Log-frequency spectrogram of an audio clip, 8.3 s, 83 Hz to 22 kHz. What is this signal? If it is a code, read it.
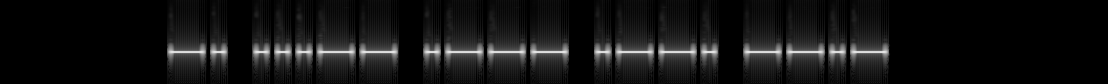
Morse code, heard as a keyed tone, about 15 wpm, 700 Hz. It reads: N3JPQ
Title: USA Call Signs - 5 Characters - Repeated 2x - 15wpm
